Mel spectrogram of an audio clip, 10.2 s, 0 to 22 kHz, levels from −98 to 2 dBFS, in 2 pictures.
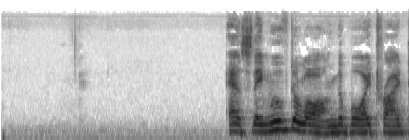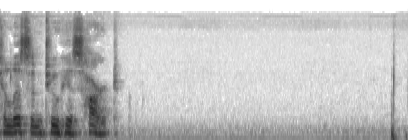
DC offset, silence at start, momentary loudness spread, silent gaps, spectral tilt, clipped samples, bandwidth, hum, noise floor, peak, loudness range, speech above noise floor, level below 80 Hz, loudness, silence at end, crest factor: under 0.1%; 2.85 s; 13 LU; none; -4.5 dB/octave; under 0.1%; 16 kHz; none; -55 dBFS; -2 dBFS; 9 LU; 38 dB; -50 dBFS; -18 LUFS; 0.15 s; 20 dB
